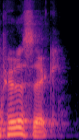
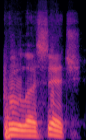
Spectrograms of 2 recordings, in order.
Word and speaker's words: Pulisic: Christian Pulisic. – There we go. Pulisic.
